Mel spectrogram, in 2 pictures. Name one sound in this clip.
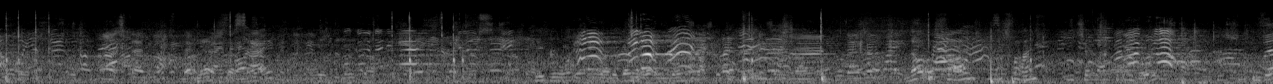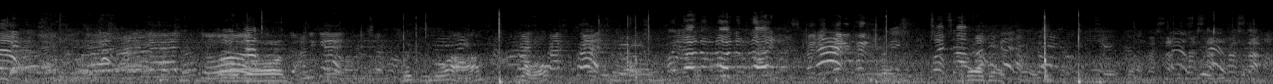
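Spectators on the sideline talk nearby.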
